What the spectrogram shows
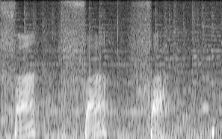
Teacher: fa itu enggak enggak bibir ketemu bibir tapi bibir ketemu gigi jadi fa fa fa gigi atas bertemu bibir bagian dalam bagian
